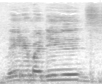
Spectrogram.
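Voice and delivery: high excited goodbye. Real, not acted. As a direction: sing out the goodbye. Signing off the show.

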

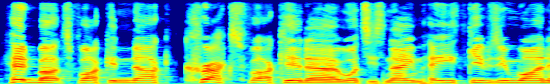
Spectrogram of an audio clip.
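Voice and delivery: usual speaking voice

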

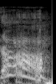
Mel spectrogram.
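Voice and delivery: high, loud "Ah!" of pain; pained yelp. Retold or imitated. Grandson struck by grandma's cane, loud high yelp. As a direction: yelp like a cane just hit you.

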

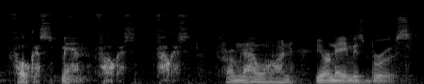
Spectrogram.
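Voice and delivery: whispered self pep talk; whisper to himself. Retold or imitated. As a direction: hush it under your breath, psyching yourself up. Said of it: "to myself".

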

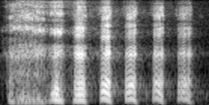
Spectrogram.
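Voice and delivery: short loud burst of laughter; amused cackle. Real, not acted. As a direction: laugh off the request. Laughs at booker requests.

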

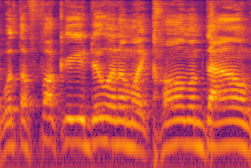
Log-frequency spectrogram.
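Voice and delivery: high, sharp telling-off; bitching at the tow guy; angry snap. Retold or imitated. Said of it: "like that".

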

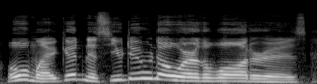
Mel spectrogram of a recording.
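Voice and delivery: high, loud delighted camel; loud, joyful camel seeing water; excited camel. Acted. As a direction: gasp at the sight with joy. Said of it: "the camel was so happy".

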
